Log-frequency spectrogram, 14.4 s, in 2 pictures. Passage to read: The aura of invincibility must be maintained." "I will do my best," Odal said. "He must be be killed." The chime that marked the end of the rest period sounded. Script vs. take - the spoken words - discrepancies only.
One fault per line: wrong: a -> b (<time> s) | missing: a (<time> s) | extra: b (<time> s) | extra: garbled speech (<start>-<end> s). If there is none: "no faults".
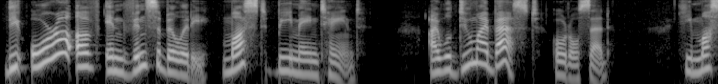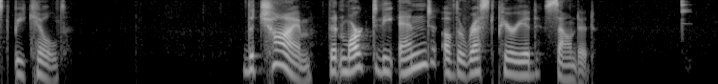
missing: be (7.4 s)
